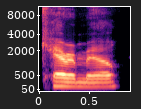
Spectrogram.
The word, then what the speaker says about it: caramel: salted kettled drizzled with caramel which is how I pronounce it because there's two A's um popcorn is one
